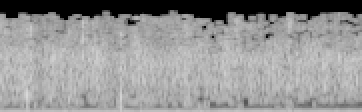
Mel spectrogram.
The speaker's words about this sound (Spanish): Un aplauso. Muy bien, aplauso.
